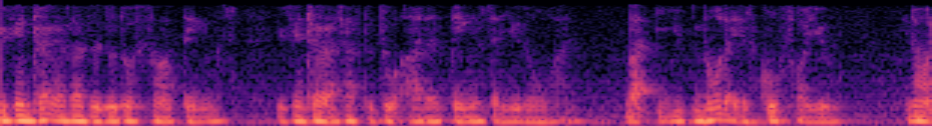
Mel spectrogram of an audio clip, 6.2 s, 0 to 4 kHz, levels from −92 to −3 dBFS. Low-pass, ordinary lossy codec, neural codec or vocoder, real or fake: 3.6 kHz; none; vocoder, 44.1 kHz, 128 mel bands every 512 samples, BigVGAN v2; fake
